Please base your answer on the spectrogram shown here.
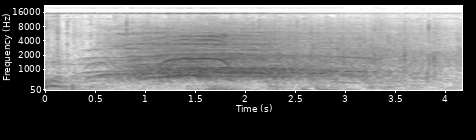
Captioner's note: cheering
